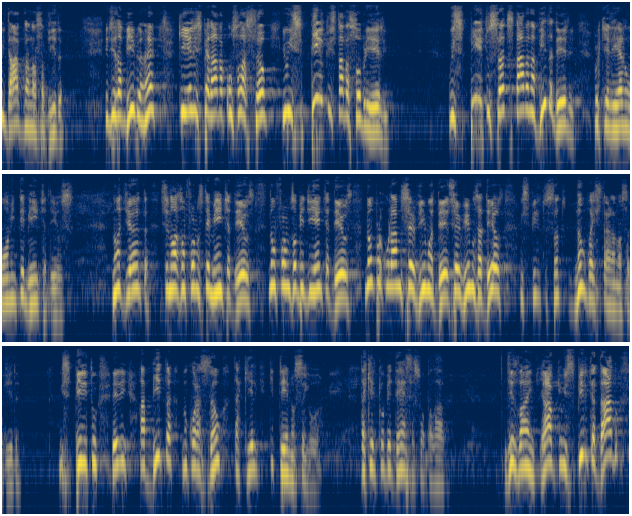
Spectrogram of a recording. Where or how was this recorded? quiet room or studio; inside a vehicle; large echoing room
large echoing room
